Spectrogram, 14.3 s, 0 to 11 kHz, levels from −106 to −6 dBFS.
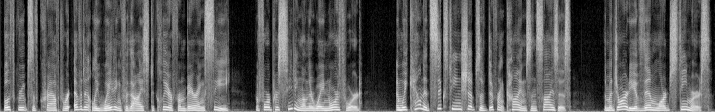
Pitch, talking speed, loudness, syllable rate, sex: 215 Hz, 155 wpm, -16 LUFS, 4.8 syllables/s, female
